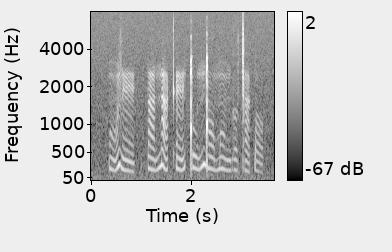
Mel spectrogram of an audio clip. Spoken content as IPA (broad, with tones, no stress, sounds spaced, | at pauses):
p ɔ̃˨˩˦ z ɛ̃˨˩ | p a˨˩˦ n a˨˩˦ kʼ ɛ̃˨˩˦ ǃ u˨˩˦ n ŋ͡ǃ ɔ˨˩ m ɔ̃˨˩ ŋ ɡ ɤ˨˩ ǀ a˨˩˦ k͡p ɔ˨˩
